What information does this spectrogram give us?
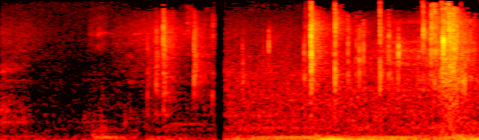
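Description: Plastic packaging of an older-model internal (female) condom made of nitrile rubber is torn open, giving a steady crinkling and rustling that starts suddenly partway through and continues, fairly loud, to the end.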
